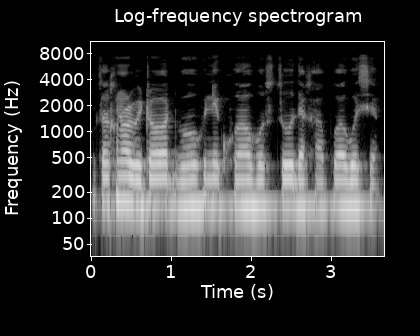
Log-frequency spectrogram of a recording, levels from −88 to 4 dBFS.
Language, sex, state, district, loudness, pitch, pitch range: Assamese, male, Assam, Sonitpur, -16 LUFS, 135 Hz, 135-140 Hz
